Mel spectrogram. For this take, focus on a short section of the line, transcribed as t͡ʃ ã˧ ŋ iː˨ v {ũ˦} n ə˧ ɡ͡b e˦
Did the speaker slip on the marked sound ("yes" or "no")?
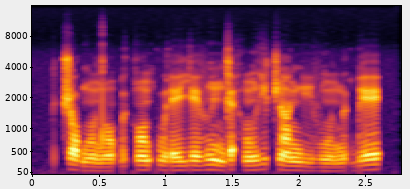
yes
